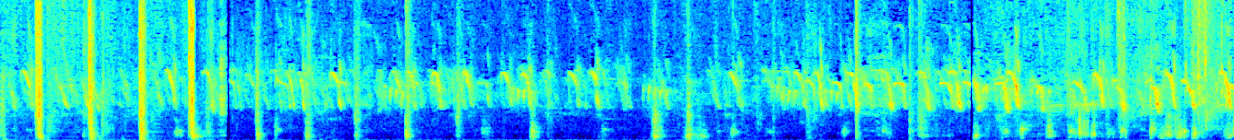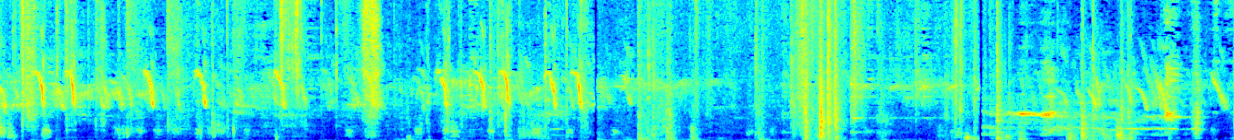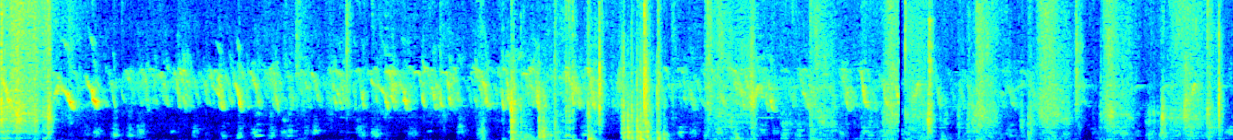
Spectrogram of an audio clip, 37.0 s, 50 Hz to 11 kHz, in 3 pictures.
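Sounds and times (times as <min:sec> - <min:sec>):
chickens clucking: 0:00.0 - 0:37.0.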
